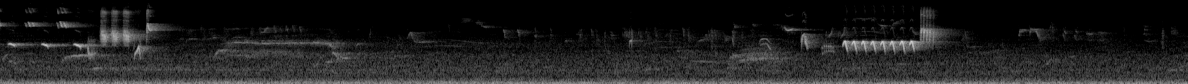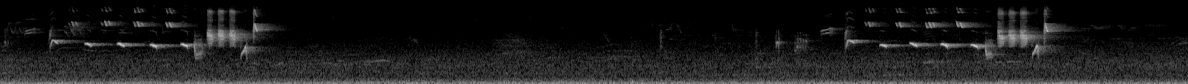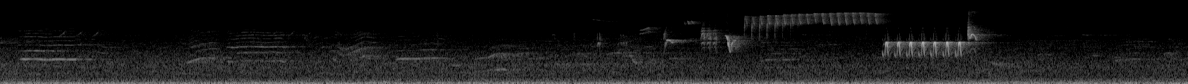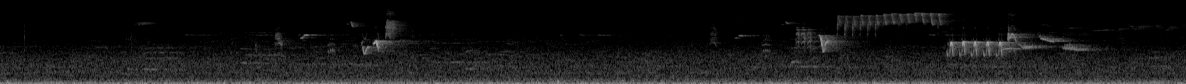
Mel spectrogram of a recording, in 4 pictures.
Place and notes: Gustav-Meyer-Allee, Berlin, Deutschland - Nightingale in the park
Nightingale in the park, a couple passing by, children on a playground, distant traffic noise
